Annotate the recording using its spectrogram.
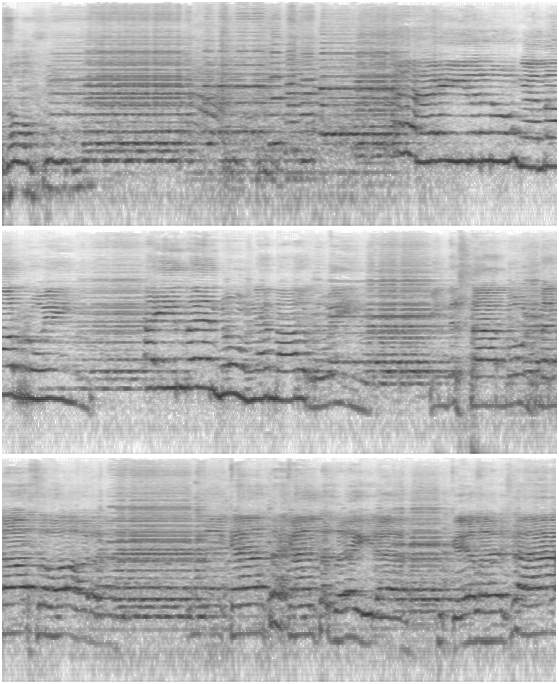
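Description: Diatonic button accordion (Portuguese concertina) playing a melody on its own: an instrumental interlude between sung verses of a desgarrada.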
